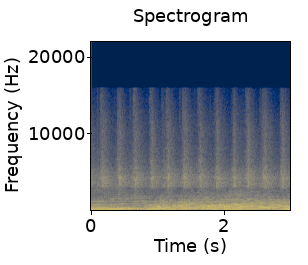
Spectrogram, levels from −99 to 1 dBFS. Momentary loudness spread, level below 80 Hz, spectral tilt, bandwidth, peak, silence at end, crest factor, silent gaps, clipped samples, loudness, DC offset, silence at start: 3 LU; -36 dBFS; -6 dB/octave; 15.5 kHz; -6 dBFS; 0 s; 14 dB; none; under 0.1%; -21 LUFS; under 0.1%; 0 s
